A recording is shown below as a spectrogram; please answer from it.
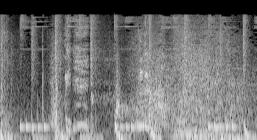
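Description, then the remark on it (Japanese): Sharp punch impacts from a boxing match land in quick succession: a fast one-two, then a heavier uppercut slipping under a hook. Whooshing swings and a steady humming tone run underneath. “フックをかいくぐったアッパー。大妻戦で見せたコンビネーションか。”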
